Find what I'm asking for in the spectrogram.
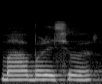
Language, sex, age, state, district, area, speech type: Goan Konkani, female, 18-30, Goa, Murmgao, urban, spontaneous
